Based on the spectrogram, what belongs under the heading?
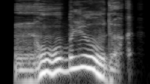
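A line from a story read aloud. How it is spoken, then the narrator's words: Muttered. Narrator (Russian): пробормотал он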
